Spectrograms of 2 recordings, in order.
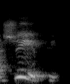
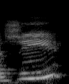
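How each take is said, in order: First: Said in the usual way. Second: "Ji-pe" said as two clearly parted syllables, "Ji" then "pe"; split into syllables. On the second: Shown as a demonstration. Teacher shows pupils how to split the word into syllables, "Ji-pe" said syllable by syllable. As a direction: break "Ji-pe" apart syllable by syllable. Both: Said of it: "eu vou separar a sílaba".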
